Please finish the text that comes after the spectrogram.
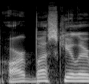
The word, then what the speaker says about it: arbuscular: paper describing the first fully sequenced genome of arbuscular mycorrhizal fungus. I think it's worth discussing. She sent a link to a PNAS paper. The genome of arbuscular mycorrhizal fungus provides insight into the oldest plant symbiosis.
